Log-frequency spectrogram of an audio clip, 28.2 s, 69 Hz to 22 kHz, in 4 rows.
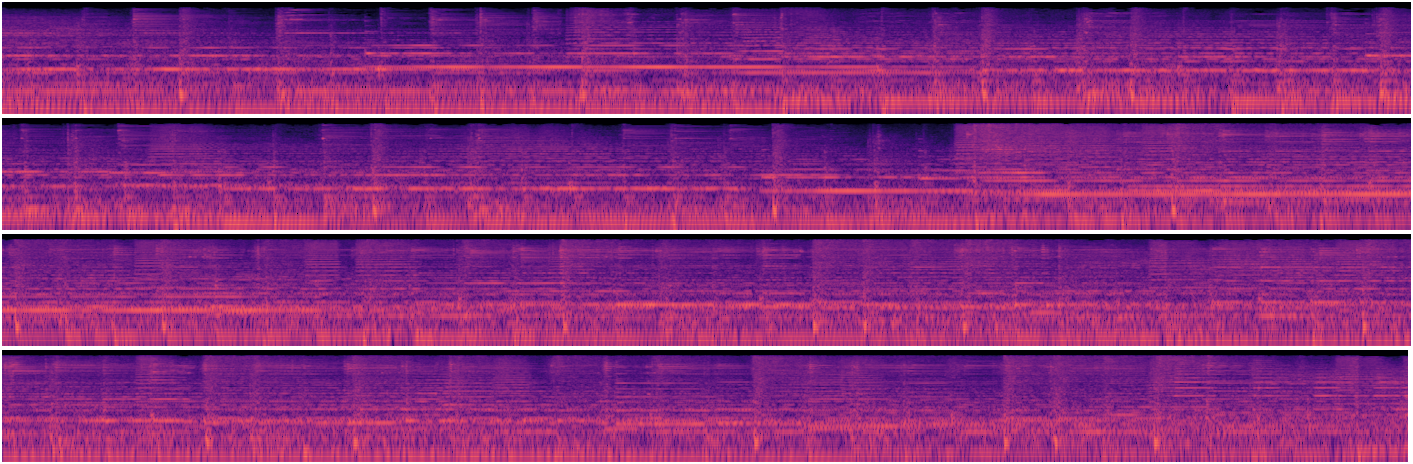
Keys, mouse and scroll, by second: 1.1 alt+click, 3.0 ctrl+t, 4.1 alt+shift+click, 14.1 alt+shift+click, 23.7 alt+shift+click, 25.6 Return.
